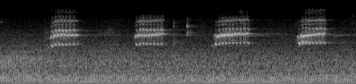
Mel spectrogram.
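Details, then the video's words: Mockingbird giving harsh, raspy, buzzy notes, each lasting about a quarter second. Four of them come at an even pace of nearly one per second, with a low hum in the background. "Mockingbird in Concert!"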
